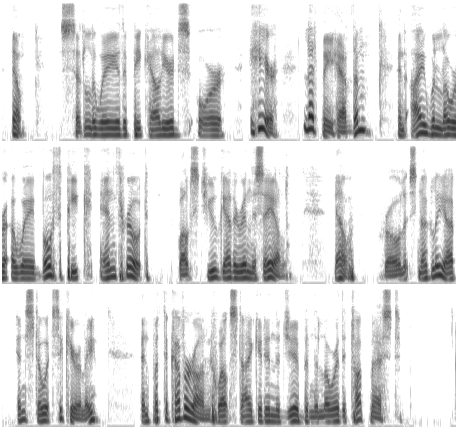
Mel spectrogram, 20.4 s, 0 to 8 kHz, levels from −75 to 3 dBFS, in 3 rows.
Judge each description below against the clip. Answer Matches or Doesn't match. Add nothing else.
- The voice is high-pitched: Doesn't match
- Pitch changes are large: Doesn't match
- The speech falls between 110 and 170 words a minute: Matches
